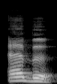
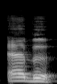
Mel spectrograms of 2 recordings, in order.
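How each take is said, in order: The two takes are said the same way.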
